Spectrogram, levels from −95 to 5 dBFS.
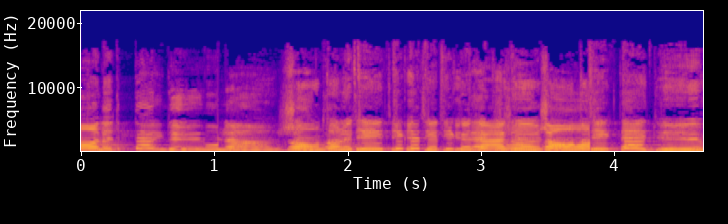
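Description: The audio jumps forward at 0.28, 1.02, 2.60 and 3.81 s, each time losing about a tenth of a second, twice that at the last one, with no gap. That's likely a dropped buffer (overrun), where samples got overwritten before being read.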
